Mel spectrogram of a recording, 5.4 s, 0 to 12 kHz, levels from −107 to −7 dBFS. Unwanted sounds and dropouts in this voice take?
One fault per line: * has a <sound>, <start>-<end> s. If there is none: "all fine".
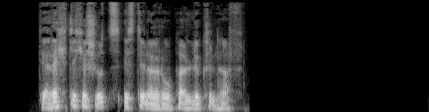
all fine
